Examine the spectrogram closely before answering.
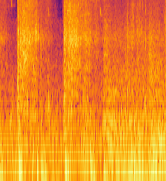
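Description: Rapid gunshots crack at close range.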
